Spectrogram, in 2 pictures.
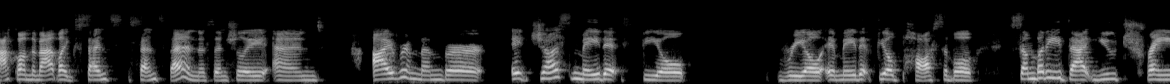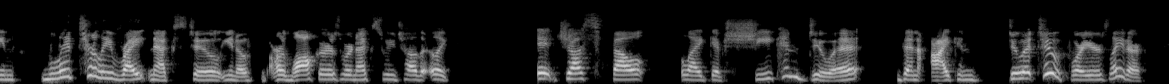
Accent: Dallas, Texas, United States; So funny because growing up in Dallas, like I only applied to one school.

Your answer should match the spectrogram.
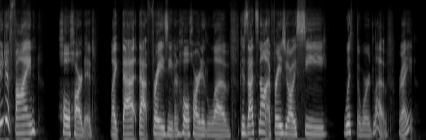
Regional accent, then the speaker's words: Texas, United States; and yes, I'm a Texan. I say y'all, sorry about that.

